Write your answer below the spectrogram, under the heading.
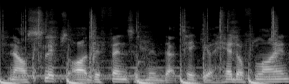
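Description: A man with clear music in the background. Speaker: boxing coach. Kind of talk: tutorial. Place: gym. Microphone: lapel.

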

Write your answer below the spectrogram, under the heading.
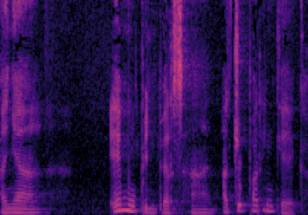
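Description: Somewhat breathy, this man talks at a fairly high pitch with ordinary pitch variation. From Pampanga, Philippines. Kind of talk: homily. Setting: chapel radio broadcast. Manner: preaching, earnest, conversational, with repeated 'ne?' tag questions; switches between Kapampangan, Tagalog and English. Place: church. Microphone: handheld.

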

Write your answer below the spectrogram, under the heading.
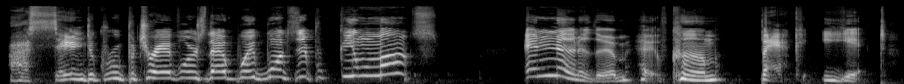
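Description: Putting on a grumpy-toned character voice, a woman speaks very slowly in a high pitch with very wide pitch swings. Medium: voice reel. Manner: grumpy, irritated.

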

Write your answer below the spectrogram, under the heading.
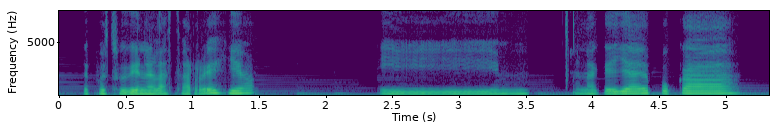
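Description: A woman with a fairly low pitch speaks very slowly with ordinary pitch variation, the sound dry with no echo and faint music in the background. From Jerez de la Frontera, Andalusia, Spain. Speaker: opera singer, soprano. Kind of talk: interview answer. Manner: conversational, hesitant. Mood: reflective, emotional. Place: home room. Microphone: lapel.

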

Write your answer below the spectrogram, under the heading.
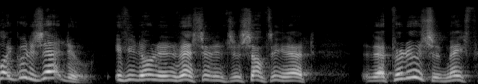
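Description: High-pitched man with an American accent, lively intonation, a moderate pace and a quiet background. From American Midwest. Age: 80s+. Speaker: farmer. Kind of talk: interview answer. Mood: indignant about greed. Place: home room.

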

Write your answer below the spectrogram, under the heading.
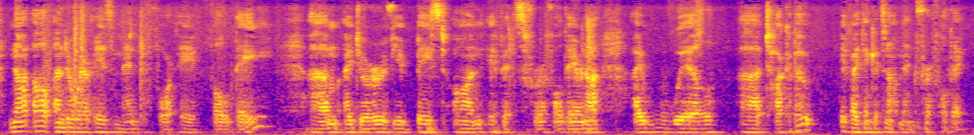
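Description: A man talks at a fairly slow pace with a very deep, low pitch. Light background noise can be heard. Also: fairly even intonation. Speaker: underwear reviewer. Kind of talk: casual vlog chat. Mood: relaxed, amused. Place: home room. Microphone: camera far.

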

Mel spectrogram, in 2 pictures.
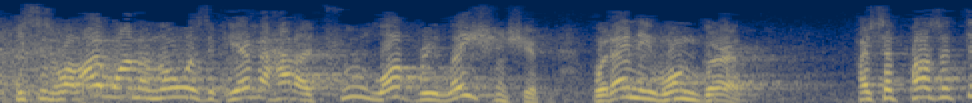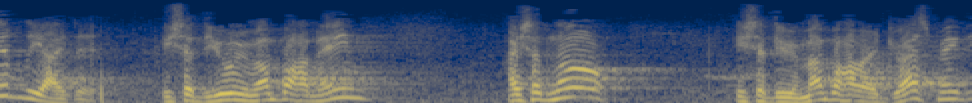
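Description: With an American accent, a man speaks very fast in a high pitch, swinging his pitch very widely and taking long, frequent pauses over light background noise. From United States. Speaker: stand-up comedian. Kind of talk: stand-up comedy routine. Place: studio. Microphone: old recording.

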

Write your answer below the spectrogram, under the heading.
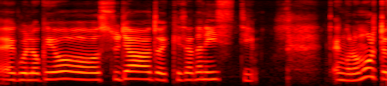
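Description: A woman's normal speaking voice, fairly high and fairly quick, in a dry, close sound with no echo. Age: 20s. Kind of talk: recorded voice message. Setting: recorded audio message sent by email.

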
